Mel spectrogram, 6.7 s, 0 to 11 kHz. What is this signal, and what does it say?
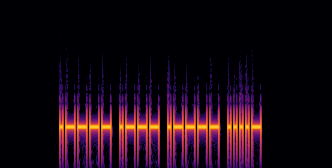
Morse code, heard as a keyed tone, about 20 wpm, 700 Hz. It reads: 1J14
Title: Four Challenging Letter-Number Combinations 20wpm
